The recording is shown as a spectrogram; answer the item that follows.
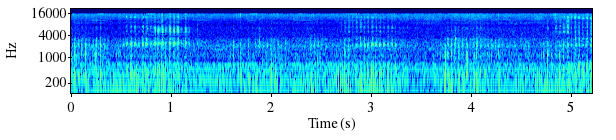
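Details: Steady, motor-like purring from Magic, a happy domestic cat, the low rumble holding an even level throughout with faint soft background noise.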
